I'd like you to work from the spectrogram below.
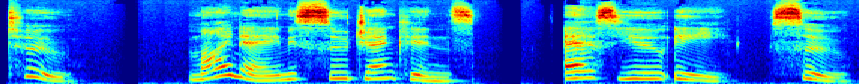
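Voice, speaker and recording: Higher-voiced woman reading a lively script. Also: no echo, clean studio sound. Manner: slow, careful, clearly enunciated. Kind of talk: scripted textbook listening exercise reading.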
